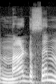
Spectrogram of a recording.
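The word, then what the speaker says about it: Knudsen: Known as नाडसन number, KNUD, यहाँ पे के प्रोनाउंसिएशन नहीं होगा, नाडसन नंबर, ये होता है आपका लैम्डा डिवाइड बाई L।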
